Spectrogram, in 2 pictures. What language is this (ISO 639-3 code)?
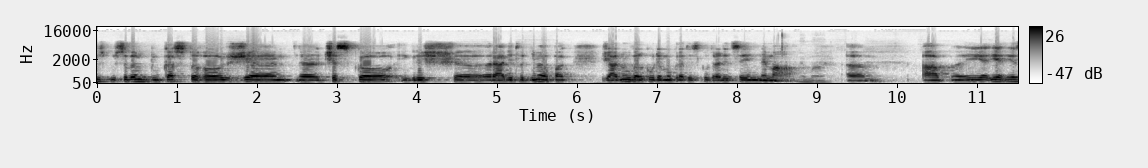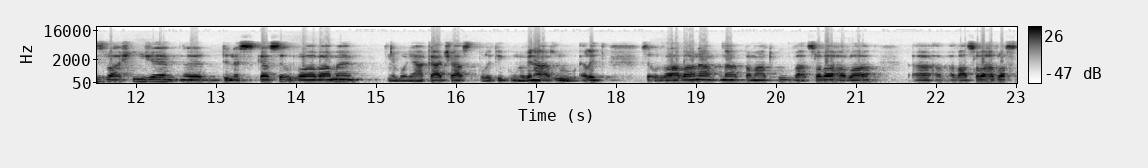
ces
